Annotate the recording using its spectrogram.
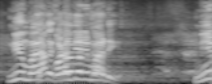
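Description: A man speaking, with a short pause just over a second in before he carries on.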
